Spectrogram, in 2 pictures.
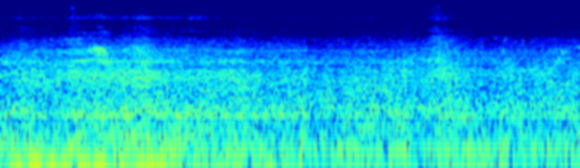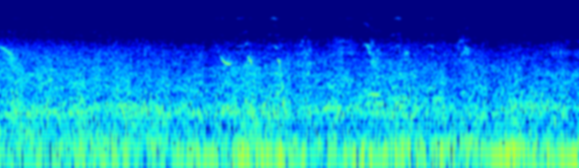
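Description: A bird gives short, high chirps now and then.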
